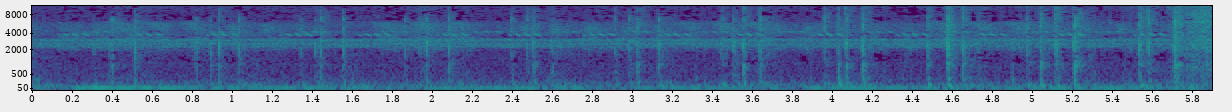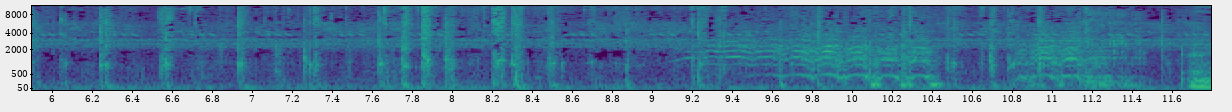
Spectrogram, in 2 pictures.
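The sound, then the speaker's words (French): A horse's hooves clip-clop in a steady rhythm as a rider arrives from the east and stops a few steps away, followed by a loud, drawn-out whinny near the end. There is no talking. “cavalier, exténué et sanglant, vint de l'Orient. À quelques pas de moi, il glissa de son cheval.”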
